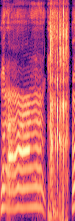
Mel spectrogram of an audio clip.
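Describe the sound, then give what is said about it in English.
A voice imitates a cow's moo: a sustained, steady low vocal drone of nearly a second, followed by a harsh, raspy snore-like rattle, then a brief restart of the moo. “That's a great cow noise. That sounds just like a cow.”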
